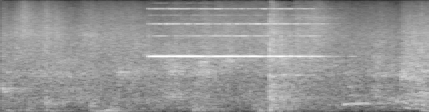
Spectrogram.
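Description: Electronic round timer beeping once, a single high steady tone held for nearly two seconds, marking the end of a sparring round. Underneath are the rustle and thuds of grapplers moving on the mats.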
